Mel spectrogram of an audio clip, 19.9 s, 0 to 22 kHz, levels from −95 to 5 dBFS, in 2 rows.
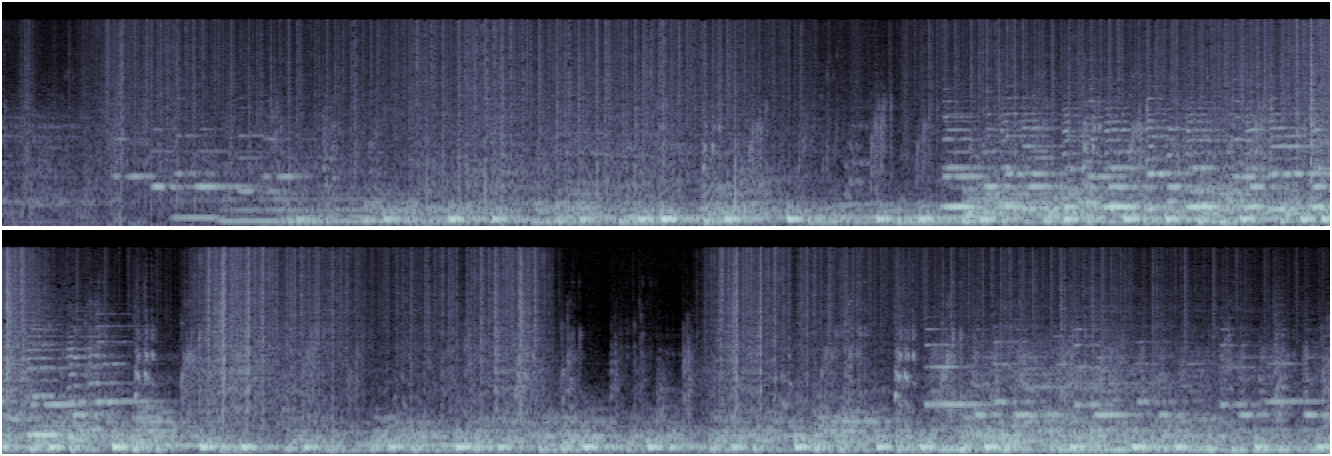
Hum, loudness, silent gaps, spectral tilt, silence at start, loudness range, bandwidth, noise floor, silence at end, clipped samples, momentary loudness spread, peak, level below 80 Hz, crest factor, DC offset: none; -23 LUFS; none; -6.5 dB/octave; 0 s; 7 LU; 16.5 kHz; -44 dBFS; 0 s; under 0.1%; 11 LU; -6 dBFS; -38 dBFS; 16 dB; under 0.1%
